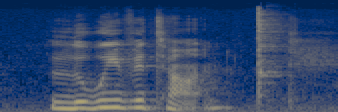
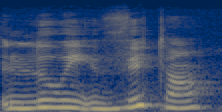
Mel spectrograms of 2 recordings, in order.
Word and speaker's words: Louis Vuitton: Số 10 - Louis Vuitton Và ở Pháp là Louis Vuitton.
